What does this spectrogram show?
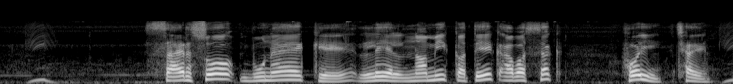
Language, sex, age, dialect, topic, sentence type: Maithili, male, 25-30, Southern/Standard, agriculture, question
